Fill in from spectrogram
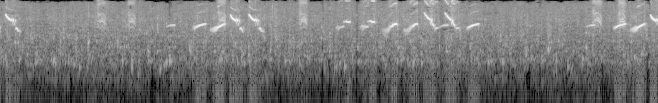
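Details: Double-collared seedeater song meant to stimulate and train a caged male: quick clusters of thin, high slurred whistles, rising and falling, in several phrases with short pauses, over steady background hiss and faint clicks.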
